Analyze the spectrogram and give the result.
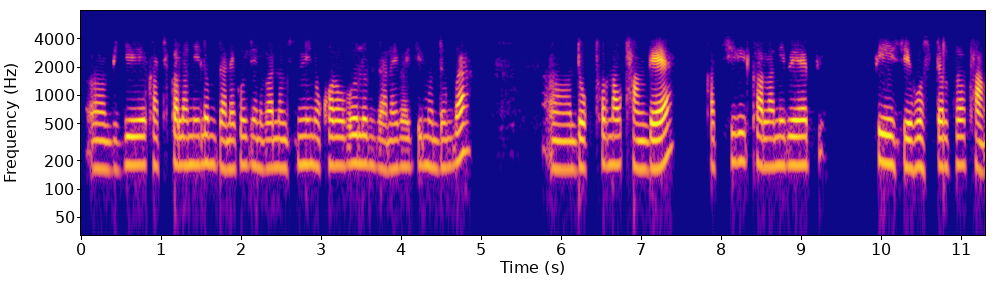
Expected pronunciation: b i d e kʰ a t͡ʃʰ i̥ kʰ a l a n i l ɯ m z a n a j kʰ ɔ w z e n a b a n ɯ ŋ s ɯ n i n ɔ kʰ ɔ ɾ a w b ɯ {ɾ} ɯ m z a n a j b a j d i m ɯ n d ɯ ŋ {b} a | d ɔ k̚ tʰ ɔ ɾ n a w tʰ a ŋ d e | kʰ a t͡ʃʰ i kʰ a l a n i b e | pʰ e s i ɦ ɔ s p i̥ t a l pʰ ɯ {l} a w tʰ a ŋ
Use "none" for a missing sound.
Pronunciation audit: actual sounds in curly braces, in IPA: l, b, ɾ

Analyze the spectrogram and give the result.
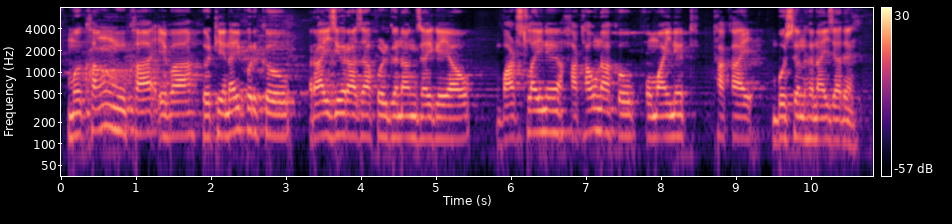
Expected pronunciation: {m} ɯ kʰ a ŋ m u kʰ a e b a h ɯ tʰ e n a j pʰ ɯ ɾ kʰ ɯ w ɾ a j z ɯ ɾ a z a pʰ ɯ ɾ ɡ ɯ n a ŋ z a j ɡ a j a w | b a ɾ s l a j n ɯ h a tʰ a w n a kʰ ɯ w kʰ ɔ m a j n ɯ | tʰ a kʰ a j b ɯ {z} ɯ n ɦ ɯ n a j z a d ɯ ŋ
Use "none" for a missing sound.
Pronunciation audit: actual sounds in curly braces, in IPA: m, s

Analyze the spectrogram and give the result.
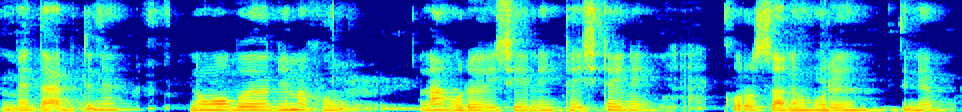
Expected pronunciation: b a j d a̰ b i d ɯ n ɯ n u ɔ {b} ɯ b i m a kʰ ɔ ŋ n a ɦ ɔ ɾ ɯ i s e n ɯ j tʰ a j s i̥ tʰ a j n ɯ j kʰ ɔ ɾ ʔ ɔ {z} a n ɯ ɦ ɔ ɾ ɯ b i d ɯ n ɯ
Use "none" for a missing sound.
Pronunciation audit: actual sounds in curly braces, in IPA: b, s

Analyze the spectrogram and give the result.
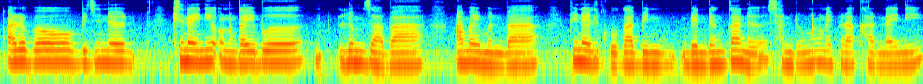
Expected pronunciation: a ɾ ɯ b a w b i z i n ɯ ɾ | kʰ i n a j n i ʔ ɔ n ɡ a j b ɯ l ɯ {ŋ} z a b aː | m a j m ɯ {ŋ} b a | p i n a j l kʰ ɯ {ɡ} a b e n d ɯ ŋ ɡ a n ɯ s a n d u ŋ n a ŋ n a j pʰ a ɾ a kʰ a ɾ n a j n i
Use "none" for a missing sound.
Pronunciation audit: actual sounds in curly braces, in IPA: m, n, ɡ

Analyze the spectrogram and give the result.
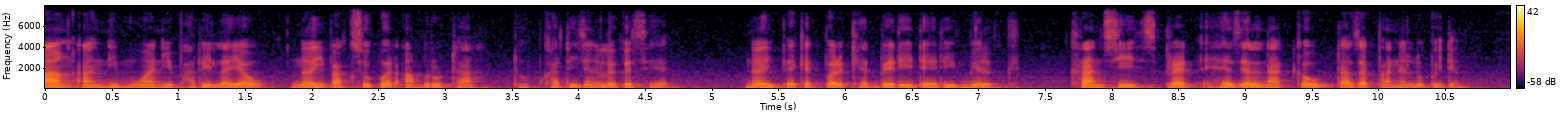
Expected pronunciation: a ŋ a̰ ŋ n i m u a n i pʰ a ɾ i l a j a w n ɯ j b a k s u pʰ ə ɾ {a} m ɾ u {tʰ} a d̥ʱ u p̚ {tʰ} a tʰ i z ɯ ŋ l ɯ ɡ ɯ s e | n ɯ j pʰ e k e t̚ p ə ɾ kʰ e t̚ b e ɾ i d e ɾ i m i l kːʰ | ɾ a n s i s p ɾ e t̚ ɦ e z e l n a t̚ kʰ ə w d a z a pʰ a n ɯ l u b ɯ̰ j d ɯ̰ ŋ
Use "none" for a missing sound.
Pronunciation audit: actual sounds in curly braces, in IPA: a, tʰ, kʰ

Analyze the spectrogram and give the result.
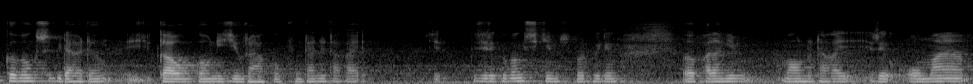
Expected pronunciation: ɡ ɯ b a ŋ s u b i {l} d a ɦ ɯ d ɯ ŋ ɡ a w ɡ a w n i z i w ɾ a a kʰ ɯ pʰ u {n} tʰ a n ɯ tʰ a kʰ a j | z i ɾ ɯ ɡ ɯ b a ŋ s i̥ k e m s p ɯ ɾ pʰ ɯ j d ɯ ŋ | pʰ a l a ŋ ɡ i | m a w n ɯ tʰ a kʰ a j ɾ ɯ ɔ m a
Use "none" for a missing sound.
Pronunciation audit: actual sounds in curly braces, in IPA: none, ŋ

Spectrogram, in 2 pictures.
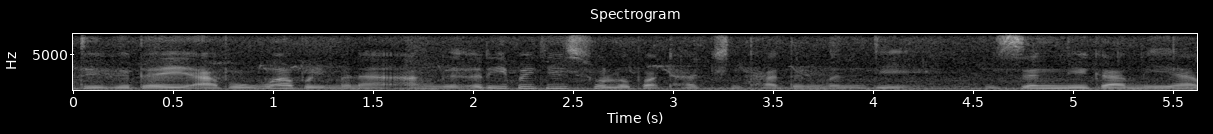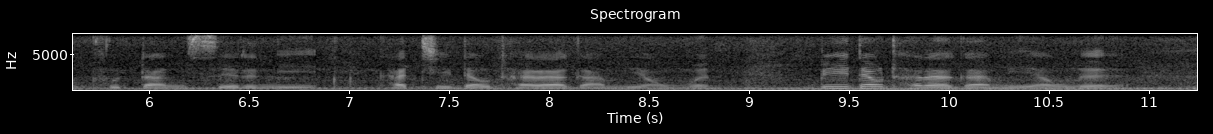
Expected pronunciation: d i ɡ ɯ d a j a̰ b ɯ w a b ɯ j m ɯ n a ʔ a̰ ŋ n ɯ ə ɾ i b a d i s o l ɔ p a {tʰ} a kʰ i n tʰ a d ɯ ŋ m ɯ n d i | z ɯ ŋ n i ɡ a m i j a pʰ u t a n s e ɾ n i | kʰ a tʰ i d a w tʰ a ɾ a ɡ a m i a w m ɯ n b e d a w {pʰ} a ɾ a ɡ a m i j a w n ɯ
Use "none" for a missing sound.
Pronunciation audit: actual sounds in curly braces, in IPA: tʰ, tʰ

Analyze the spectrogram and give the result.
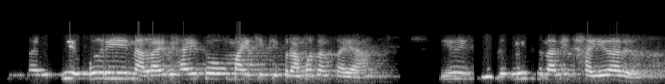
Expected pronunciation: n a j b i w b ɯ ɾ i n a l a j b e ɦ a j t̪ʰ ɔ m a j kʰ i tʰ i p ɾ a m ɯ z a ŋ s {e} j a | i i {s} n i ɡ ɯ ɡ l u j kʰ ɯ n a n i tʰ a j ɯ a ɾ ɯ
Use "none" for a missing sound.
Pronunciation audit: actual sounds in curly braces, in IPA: a, s

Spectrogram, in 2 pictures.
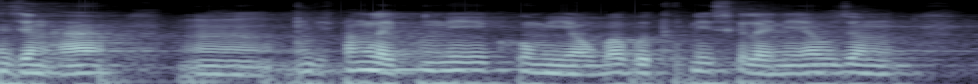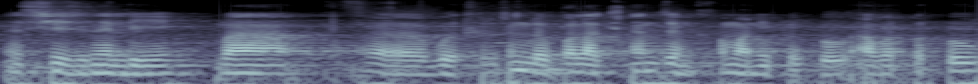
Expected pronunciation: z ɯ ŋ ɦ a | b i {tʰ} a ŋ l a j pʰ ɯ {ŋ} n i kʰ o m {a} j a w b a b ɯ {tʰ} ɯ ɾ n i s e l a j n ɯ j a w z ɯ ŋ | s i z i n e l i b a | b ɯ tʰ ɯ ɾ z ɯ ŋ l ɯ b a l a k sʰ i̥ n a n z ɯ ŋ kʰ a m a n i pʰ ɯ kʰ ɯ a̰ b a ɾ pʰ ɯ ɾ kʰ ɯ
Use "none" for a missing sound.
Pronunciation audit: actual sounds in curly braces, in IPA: pʰ, ŋ, i, tʰ

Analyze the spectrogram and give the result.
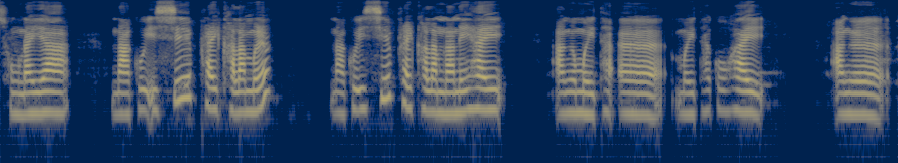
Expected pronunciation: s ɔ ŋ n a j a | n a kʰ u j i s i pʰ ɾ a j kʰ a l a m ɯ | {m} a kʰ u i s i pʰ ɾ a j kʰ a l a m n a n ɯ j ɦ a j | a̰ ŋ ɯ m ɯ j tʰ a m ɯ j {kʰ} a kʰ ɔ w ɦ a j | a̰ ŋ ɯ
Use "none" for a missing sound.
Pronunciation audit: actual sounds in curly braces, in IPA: n, tʰ

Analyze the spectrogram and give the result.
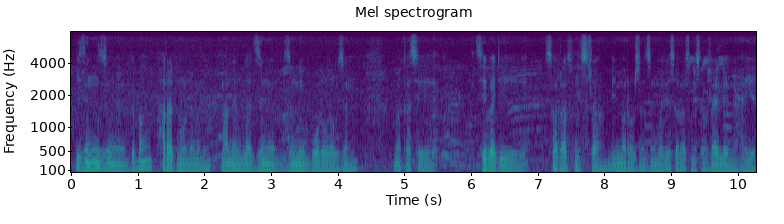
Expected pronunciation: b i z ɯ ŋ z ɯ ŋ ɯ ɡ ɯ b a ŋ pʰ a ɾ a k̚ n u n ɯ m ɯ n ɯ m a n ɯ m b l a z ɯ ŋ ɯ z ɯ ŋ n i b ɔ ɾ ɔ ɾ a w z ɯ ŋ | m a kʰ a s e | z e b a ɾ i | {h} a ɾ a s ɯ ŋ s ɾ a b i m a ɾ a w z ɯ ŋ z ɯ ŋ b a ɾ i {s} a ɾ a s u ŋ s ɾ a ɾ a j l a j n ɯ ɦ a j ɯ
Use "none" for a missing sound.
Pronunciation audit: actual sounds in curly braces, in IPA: s, s

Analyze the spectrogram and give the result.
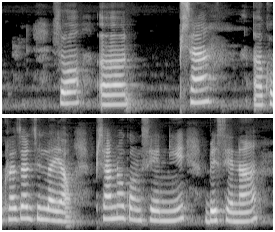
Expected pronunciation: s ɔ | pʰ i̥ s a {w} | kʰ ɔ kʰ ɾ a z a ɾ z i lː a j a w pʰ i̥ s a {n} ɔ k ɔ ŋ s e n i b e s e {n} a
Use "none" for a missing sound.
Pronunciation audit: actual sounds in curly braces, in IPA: none, n, n

